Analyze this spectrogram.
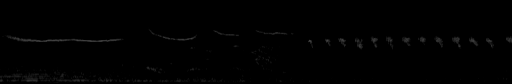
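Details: Calandria, the chalk-browed mockingbird, sings long clear whistled slurs, then a rapid even series of about a dozen identical bright notes repeated several times per second; a low hum runs beneath.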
